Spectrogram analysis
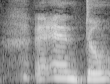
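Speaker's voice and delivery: plain reading voice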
